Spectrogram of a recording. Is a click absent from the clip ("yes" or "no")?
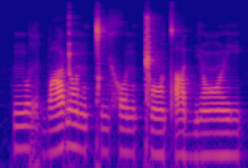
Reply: no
